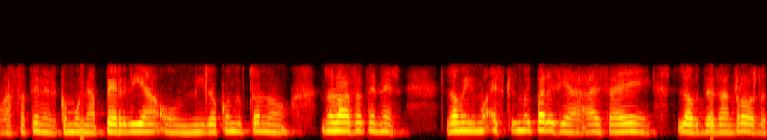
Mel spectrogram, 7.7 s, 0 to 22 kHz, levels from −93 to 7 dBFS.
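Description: At 0.81 s and again at 7.11 s, packets went missing and the receiver filled the gaps, about 30 ms and then 20 ms, by replaying the last packet, which fits 10 ms packets. Each run of replays gives a brief robotic stutter.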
